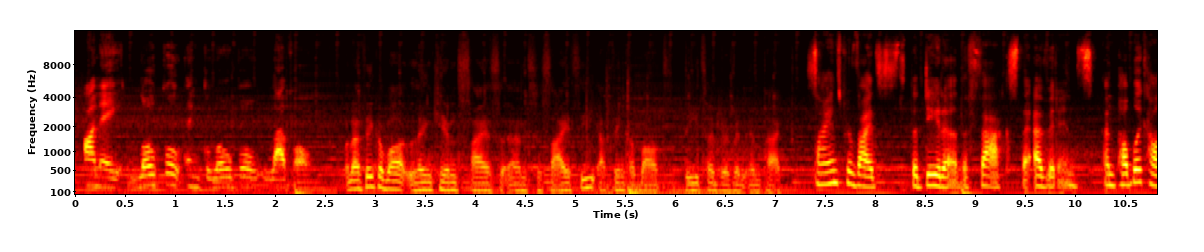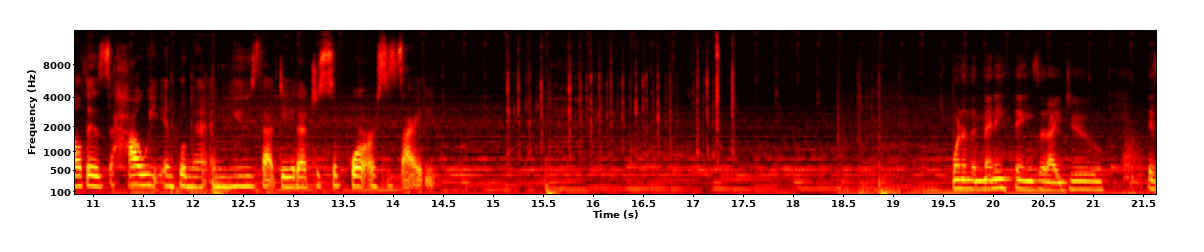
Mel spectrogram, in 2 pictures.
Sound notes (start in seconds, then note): 14.7 bright music continues; 15.1 keys tapping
